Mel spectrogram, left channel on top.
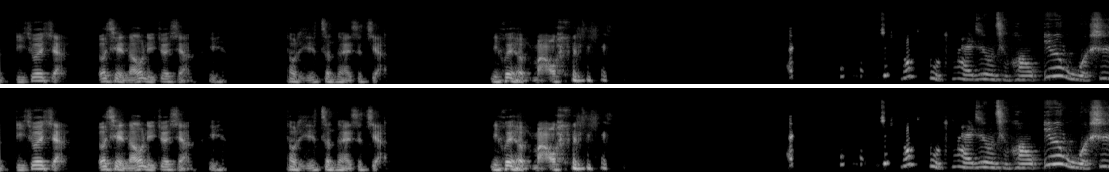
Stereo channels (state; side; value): quieter; left; 5.7 dB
